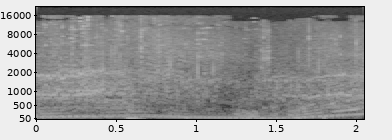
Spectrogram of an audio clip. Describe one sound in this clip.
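Tyres screech as a car drifts through a turn.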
